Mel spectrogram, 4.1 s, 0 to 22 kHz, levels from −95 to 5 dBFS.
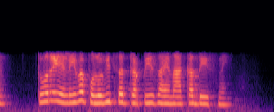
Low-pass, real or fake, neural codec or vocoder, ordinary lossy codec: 3.6 kHz; fake; codec, 16 kHz, about 1 kbps, DyCAST, with the encoder's durations; AAC, 24 kbps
